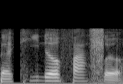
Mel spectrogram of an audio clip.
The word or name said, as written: burkino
